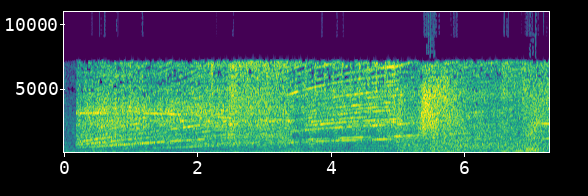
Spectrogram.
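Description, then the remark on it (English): The auxiliary power unit (APU) of a 57,000-pound turboprop airplane, jump-started directly from the battery with small jumper cables, fires again and roars steadily, burning off fuel built up from failed start attempts; its turbine whine climbs and shifts in pitch over a dense, loud rumble, with no one speaking. “The APU's clearly firing again.”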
